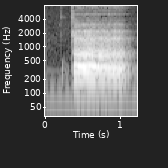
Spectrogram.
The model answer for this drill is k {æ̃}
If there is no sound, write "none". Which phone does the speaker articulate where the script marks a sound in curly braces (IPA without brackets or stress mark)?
æ̃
